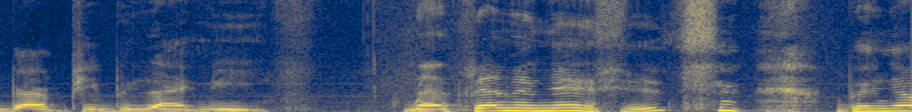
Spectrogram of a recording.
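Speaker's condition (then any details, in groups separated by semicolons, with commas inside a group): Cerebral palsy; spastic type, walking predicted impossible in childhood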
